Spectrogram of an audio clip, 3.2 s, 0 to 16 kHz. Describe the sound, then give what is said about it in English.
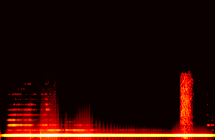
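Musical saw, 26 inches long, bowed on its non-serrated edge: a pure, sustained tone held at a steady pitch throughout, with a brief scratchy bow noise near the end. “And now I'm just going to bow the non-serrated side.”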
